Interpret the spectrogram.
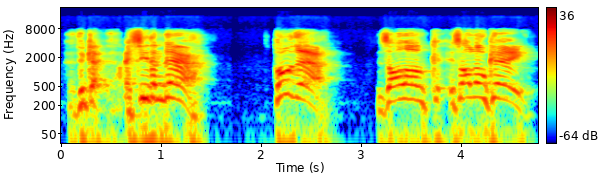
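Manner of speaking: very high, loud hail; excited townsperson calling out. Acted. Villager pointing and hailing the party, excited high call. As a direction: shout across to them in a high-pitched voice.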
